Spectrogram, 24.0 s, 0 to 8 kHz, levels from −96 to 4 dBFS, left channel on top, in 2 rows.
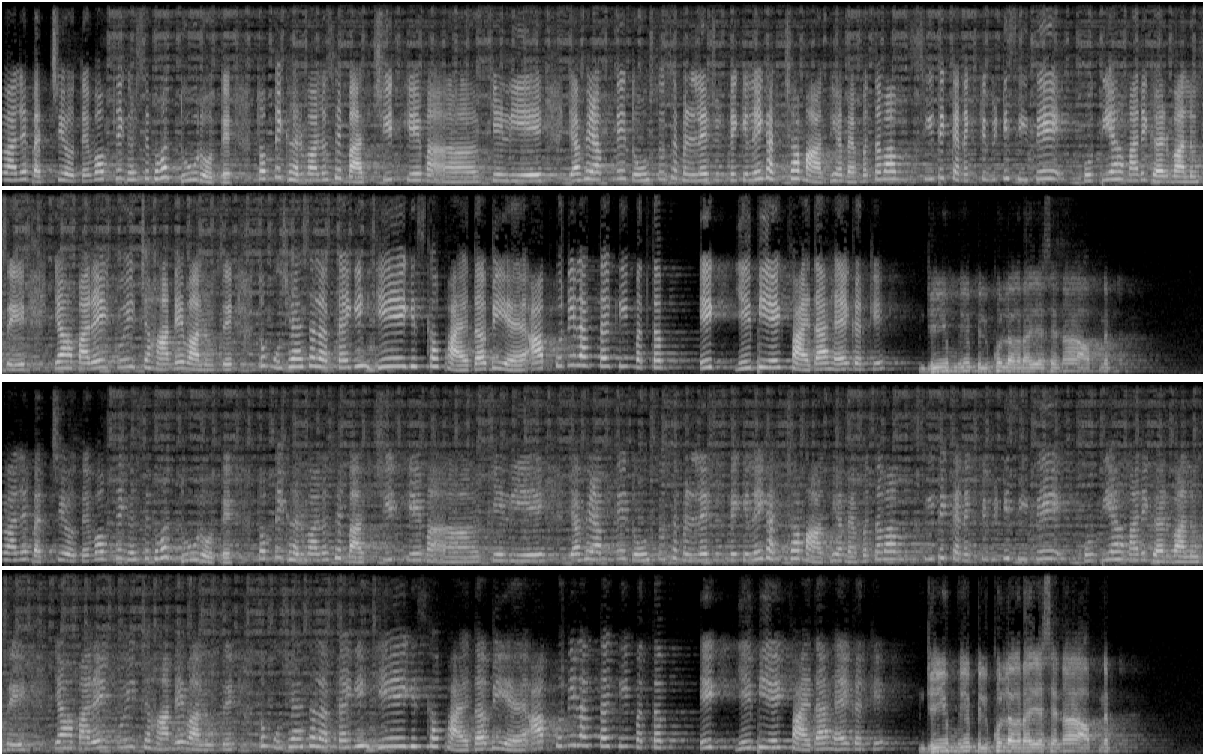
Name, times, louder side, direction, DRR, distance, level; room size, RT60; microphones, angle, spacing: voice 1, 0.0-18.7 19.0-20.8, left 4 dB, 85° left, 9 dB, 1.6 m, -28 dB
sound 1, 1.0-15.7, left 1 dB, 45° left, 7.7 m, -44 dB
voice 2, 21.2-23.1, right 3 dB, 60° right, 7 dB, 1.7 m, -28 dB
26.0 x 25.5 x 8.7 m, 1.1 s
head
